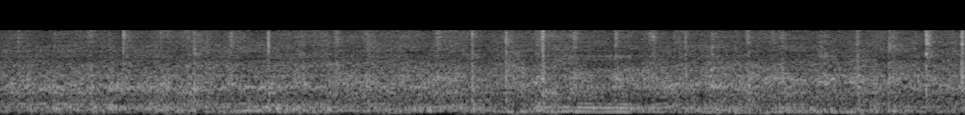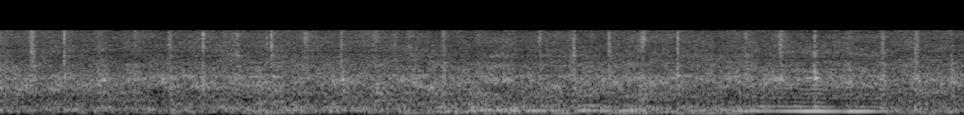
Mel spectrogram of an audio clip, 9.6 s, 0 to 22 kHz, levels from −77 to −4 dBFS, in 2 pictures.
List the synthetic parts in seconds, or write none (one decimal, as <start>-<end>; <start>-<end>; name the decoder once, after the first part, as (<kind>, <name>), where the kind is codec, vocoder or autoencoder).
0.0-9.6 (codec, SNAC)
